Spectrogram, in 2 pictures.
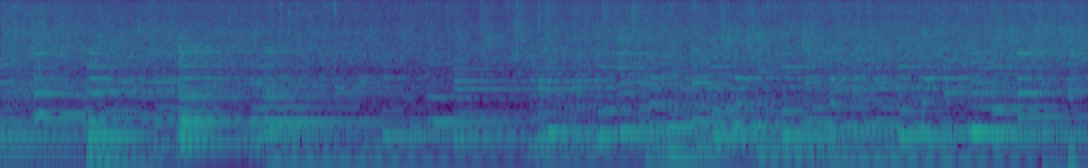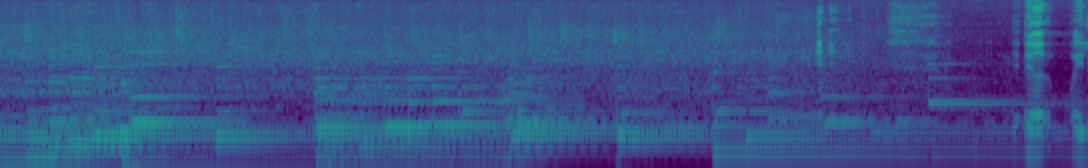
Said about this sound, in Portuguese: Vamos recepcioná-lo com uma salva de palmas.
